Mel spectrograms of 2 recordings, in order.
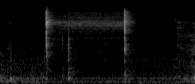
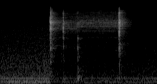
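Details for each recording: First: Kodak Retina IIIS shutter after swinging the speed train closer toward the center for more cam engagement: two crisp snaps about three-quarters of a second apart with faint buzz between; timing now more believable; normal shutter timing after adjustment. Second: Kodak Retina IIIS shutter after cleaning the speed train: crisp release click, short buzzing escapement run, closing snap about 0.7 s later; running a little quick, speed train needs moving toward lens tube for more cam engagement; shutter speed train running fast.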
